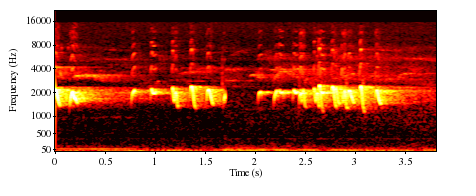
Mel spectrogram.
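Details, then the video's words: Wild Lesser Cuckoo singing in the Shin'etsu satoyama countryside of Japan in early June: rapid bursts of loud, clear whistled notes, short staccato phrases tumbling together, with faint high chirps from other birds behind. "ホトトギス 鳴き声"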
